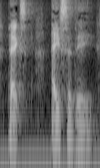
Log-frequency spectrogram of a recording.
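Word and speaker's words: Pax Assadi: Pax Asadi, that's actually how you pronounce it.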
